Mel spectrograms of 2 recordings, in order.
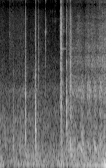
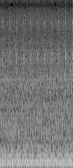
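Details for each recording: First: Mazda Miata after engine repair; an earlier start smoked and made a weird sound, attributed to oil not yet reaching the top. Quiet start catching at about two seconds, then a steady, even idle with no knocking or ticking; healthy and no longer smoking. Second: Mazda Miata engine first start after engine repair: steady idle with quick light top-end tick about seven a second, smoke briefly suspected; owner suspects oil reaching the top, sound later went normal and temperature normal.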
